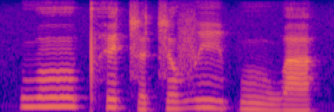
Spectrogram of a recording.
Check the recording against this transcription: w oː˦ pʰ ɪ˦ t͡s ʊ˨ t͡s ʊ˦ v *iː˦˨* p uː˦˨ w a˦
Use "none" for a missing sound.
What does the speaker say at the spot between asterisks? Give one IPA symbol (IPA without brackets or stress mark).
iː˦˨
